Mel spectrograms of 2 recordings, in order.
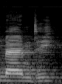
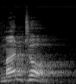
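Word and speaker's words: Manto: our Minister of Health her name is not Mandy it's mantle mantle chavala la misma Mandy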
